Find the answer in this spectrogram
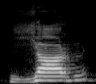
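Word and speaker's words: yarn: एम ए आर के mark Y ए आर एन यर्न।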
